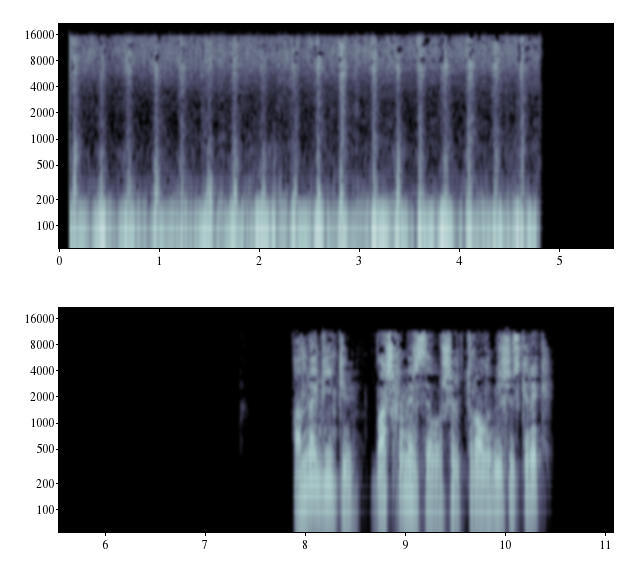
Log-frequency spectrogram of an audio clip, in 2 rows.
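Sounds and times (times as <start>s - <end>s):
low hum: 0.1s - 4.8s.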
